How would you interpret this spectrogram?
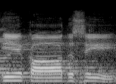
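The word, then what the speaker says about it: ਏਕਾਦਸੀ: पे हो हर राम एकादशी एकादशी थ ी है ना सतगुरु ने ड़ी न सिहारी द था इथे लाम लाई है लाम का उच्चारण करके ही पाठ करंगे एकादशी एकादशी वखरा वखरा नहीं करना एकादशी निकट पख हो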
